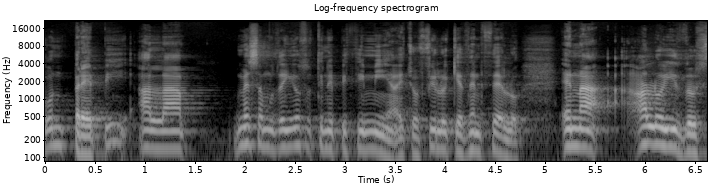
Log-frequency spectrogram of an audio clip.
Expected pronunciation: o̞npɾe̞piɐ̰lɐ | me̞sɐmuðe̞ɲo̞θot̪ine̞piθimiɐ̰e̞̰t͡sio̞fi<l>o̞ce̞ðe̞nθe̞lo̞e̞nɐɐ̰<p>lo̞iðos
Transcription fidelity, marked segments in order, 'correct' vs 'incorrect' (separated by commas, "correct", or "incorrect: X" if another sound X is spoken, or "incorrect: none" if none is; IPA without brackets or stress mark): correct, incorrect: none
